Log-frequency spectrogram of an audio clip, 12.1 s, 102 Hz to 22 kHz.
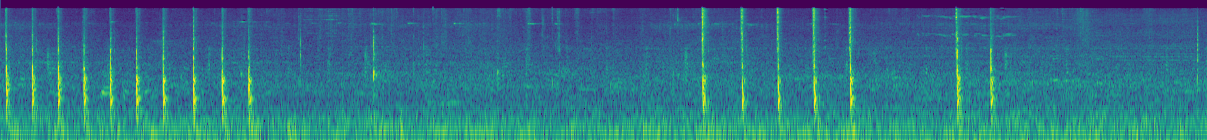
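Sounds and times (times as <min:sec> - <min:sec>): cleaver chopping on wooden block: 0:00.0 - 0:02.6, 0:07.0 - 0:08.7, 0:09.6 - 0:10.1.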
